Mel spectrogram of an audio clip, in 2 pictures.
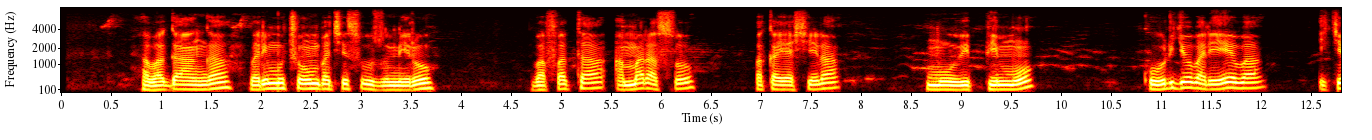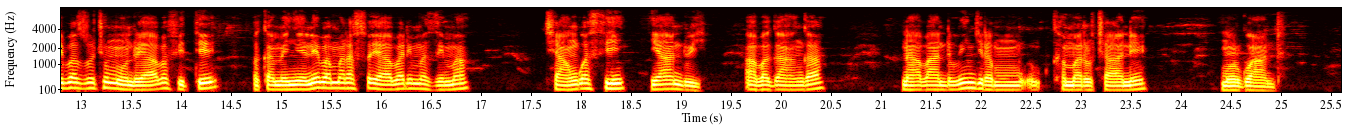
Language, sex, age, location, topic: Kinyarwanda, male, 50+, Musanze, education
